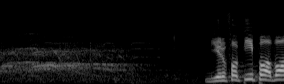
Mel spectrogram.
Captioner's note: cheers and applause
